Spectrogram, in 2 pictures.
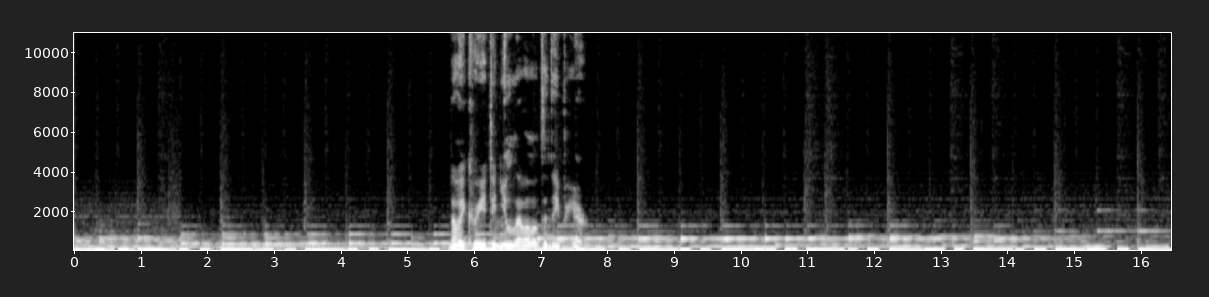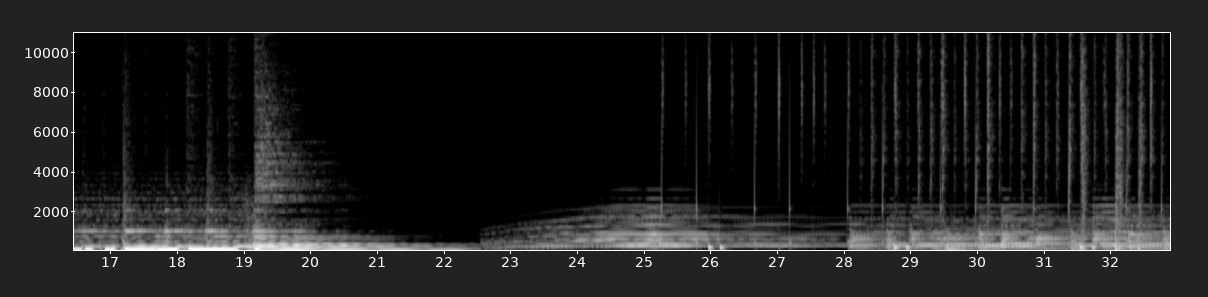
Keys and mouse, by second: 3.4 a, 3.7 z, 4.2 h, 4.7 z, 7.1 drag, 7.4 ctrl+z, 8.9-9.2 drag, 9.2 ctrl+z, 9.4 ctrl+z, 11.7 a, 12.3 KP_3, 12.5 z, 14.0 ctrl+s, 14.4 z, 14.6 z, 15.9 z, 16.3 KP_3, 16.5 z, 18.7 click, 22.5 click, 23.9 click, 26.5-28.2 middle drag, 28.2 z, 28.8-30.0 middle drag, 30.0 z, 30.7-32.8 middle drag.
